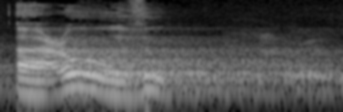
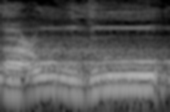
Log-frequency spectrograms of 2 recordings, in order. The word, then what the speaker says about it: أعوذ: A'udhu. We end up stretching a pesh. So it's just a quick dhu.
